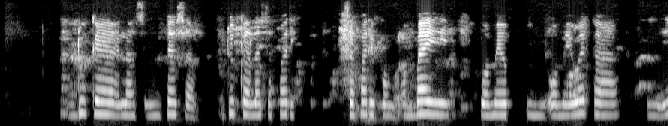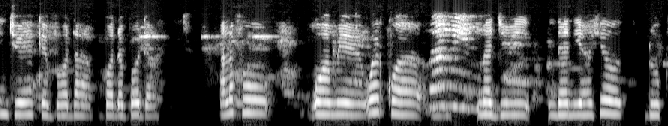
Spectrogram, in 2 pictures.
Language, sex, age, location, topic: Swahili, female, 36-49, Wajir, finance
